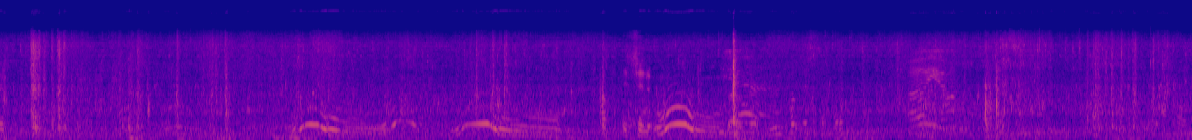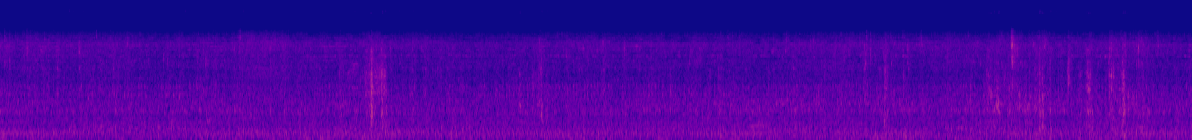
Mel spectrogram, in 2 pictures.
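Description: Wire crab pots clatter and knock on a boat deck.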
